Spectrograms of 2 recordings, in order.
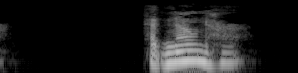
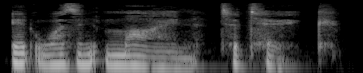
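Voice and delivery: whisper; 4 semitones lower, 9 dB quieter, much slower than usual. Acted. Lorcan's quiet answer.

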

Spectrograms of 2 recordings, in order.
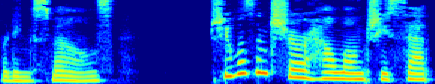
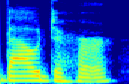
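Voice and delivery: plain reading voice

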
